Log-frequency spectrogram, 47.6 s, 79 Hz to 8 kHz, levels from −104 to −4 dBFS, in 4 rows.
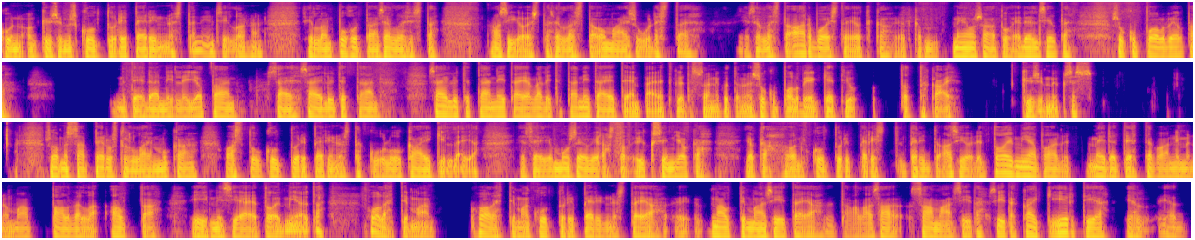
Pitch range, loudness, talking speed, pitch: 85-100 Hz, -20 LUFS, 115 wpm, 90 Hz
